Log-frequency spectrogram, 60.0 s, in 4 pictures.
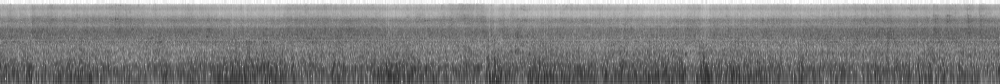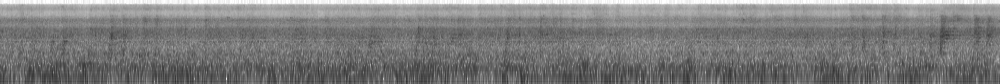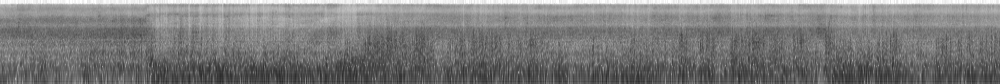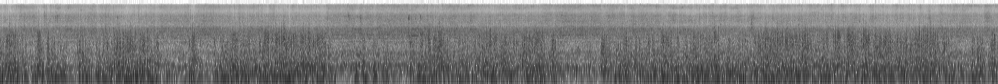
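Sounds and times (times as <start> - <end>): train wheels clickety-clack: 0.0 - 59.9.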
